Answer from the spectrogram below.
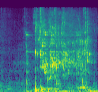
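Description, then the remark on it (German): Water pours steadily into a glass for about a second and a half, a splashy gurgle that starts abruptly and then tapers off. No one speaks. “Gutes Wasser. Willst du auch noch ein bisschen? Ja. Wasser kann man immer gebrauchen.”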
